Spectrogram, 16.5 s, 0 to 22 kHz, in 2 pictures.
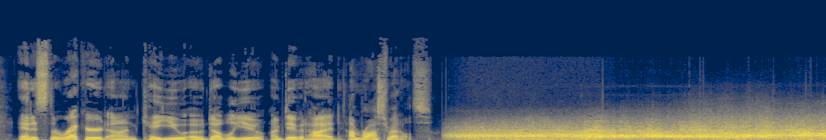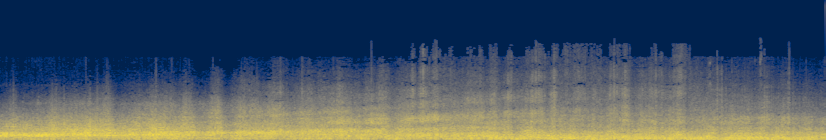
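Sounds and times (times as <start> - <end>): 
speech: 0.2 - 4.4
EA-18 Growler military jet plane flying overhead from a naval air station: 4.4 - 16.5.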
